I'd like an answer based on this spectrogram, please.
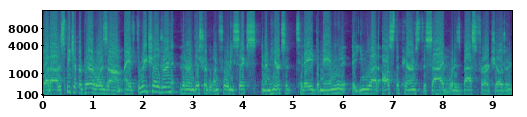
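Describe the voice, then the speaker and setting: Against noticeable background noise, a man speaks at a fairly quick pace in a medium pitch, with very even loudness, hardly any pauses and ordinary pitch variation. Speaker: parent speaking at public comment. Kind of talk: public comment speech. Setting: school board meeting. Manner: halting, stumbling.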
